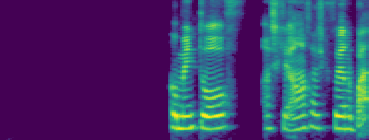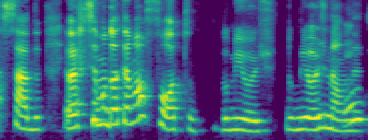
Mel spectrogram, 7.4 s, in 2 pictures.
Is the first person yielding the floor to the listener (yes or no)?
yes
